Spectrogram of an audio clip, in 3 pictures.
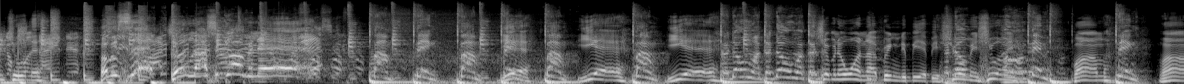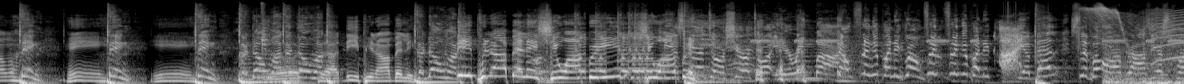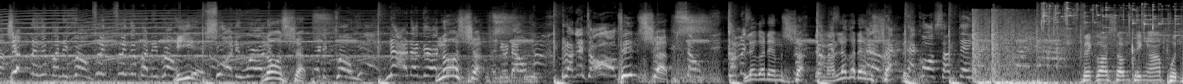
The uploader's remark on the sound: RADIATE FESTIVAL LIVE AUDIO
